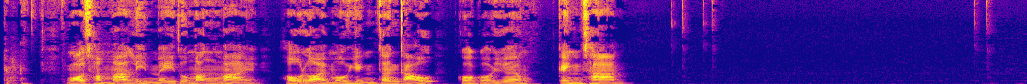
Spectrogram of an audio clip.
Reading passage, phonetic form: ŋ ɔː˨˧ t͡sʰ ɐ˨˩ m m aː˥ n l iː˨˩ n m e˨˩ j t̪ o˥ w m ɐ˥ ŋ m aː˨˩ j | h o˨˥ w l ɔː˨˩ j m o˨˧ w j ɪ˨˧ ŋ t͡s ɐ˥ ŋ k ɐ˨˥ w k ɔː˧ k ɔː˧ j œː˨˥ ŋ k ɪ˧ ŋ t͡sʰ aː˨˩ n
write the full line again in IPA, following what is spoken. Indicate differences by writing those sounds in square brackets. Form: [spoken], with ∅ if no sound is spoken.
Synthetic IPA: ŋ ɔː˨˧ t͡sʰ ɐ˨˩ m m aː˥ n l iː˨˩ n m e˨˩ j t̪ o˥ w m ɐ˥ ŋ m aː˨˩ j | h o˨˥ w l ɔː˨˩ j m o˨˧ w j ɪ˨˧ ŋ t͡s ɐ˥ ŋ k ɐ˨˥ w k ɔː˧ k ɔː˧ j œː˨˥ ŋ k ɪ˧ ŋ t͡sʰ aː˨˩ n

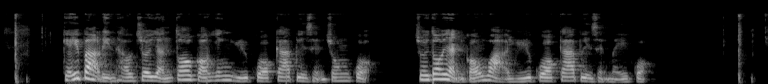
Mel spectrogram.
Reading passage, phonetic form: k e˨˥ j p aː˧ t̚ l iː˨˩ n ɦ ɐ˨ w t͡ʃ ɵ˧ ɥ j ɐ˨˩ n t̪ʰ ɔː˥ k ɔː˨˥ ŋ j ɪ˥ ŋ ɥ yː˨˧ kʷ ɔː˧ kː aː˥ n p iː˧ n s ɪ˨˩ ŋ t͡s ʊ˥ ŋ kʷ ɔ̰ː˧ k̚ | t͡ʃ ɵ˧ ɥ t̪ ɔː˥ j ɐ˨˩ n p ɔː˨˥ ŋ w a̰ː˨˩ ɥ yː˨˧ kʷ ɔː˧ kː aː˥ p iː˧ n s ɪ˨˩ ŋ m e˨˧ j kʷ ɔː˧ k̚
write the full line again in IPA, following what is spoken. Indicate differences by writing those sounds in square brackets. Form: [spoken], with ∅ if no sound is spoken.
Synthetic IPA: k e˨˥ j p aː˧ [k̚] l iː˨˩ n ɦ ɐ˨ w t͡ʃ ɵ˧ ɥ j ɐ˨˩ n [t̪] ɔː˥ k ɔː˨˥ ŋ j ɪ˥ ŋ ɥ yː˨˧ kʷ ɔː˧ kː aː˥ [∅] p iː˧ n s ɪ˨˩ ŋ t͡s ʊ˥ ŋ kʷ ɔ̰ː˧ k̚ | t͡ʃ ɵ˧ ɥ t̪ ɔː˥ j ɐ˨˩ n [k] ɔː˨˥ ŋ w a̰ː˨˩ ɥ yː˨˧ kʷ ɔː˧ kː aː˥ p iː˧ n s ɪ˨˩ ŋ m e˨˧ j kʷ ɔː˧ k̚

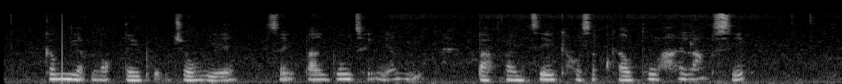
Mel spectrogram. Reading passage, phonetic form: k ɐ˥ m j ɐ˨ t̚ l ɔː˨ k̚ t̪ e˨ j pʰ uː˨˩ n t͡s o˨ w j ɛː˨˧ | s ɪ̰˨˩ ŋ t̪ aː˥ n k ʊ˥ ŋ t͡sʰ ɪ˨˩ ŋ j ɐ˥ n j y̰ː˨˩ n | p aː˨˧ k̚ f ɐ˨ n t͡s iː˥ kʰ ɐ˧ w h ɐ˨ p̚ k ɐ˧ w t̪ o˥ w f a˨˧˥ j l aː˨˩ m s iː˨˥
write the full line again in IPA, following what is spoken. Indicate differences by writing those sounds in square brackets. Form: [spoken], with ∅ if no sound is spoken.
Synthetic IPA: k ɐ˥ m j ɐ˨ t̚ l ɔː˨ k̚ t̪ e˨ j pʰ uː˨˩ n t͡s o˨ w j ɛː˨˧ | s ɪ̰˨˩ ŋ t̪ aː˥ n k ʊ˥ ŋ t͡sʰ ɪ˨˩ ŋ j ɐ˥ n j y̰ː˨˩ n | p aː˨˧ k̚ f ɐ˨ n t͡s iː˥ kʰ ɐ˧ w [s] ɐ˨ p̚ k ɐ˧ w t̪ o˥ w [h] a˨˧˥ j l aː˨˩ m s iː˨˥

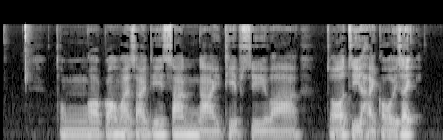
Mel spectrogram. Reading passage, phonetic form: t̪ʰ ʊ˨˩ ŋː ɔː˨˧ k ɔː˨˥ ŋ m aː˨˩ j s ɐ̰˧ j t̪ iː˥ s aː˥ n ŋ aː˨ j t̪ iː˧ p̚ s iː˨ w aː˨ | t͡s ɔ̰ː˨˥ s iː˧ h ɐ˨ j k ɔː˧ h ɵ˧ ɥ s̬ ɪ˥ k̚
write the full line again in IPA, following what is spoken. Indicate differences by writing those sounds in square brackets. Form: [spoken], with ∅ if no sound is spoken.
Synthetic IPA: t̪ʰ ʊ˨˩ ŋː ɔː˨˧ k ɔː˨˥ ŋ m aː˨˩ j s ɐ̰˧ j t̪ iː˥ s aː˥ n ŋ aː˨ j [t̪ʰ] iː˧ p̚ s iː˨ w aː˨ | t͡s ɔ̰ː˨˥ [t͡s] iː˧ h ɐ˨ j k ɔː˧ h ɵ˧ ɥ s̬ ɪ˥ k̚

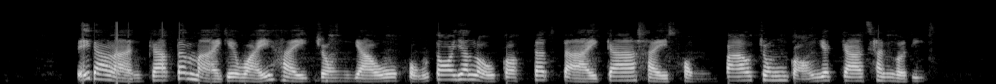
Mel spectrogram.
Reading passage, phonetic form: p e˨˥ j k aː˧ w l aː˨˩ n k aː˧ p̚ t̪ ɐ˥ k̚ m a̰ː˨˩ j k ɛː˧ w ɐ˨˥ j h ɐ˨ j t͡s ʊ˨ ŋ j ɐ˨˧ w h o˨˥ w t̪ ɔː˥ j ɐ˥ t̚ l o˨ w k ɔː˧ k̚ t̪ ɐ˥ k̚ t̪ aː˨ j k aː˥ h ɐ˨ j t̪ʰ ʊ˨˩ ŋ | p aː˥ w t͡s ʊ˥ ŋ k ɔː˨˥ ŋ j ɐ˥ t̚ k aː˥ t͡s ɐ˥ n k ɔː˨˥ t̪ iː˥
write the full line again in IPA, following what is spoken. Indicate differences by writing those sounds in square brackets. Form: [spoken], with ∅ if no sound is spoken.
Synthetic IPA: p e˨˥ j k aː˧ w l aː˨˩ n k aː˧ p̚ t̪ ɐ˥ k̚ m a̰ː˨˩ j k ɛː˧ w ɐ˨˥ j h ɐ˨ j t͡s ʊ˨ ŋ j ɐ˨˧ w h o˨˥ w t̪ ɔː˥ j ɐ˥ t̚ l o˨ w k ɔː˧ k̚ t̪ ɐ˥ k̚ t̪ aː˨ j k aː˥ h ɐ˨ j t̪ʰ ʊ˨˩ ŋ | p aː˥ w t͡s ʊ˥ ŋ k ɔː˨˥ ŋ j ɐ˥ t̚ k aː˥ [t͡sʰ] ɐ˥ n k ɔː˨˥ t̪ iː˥

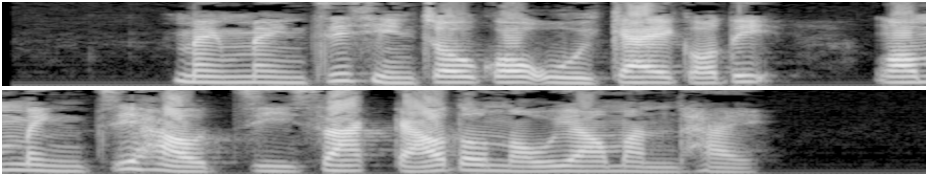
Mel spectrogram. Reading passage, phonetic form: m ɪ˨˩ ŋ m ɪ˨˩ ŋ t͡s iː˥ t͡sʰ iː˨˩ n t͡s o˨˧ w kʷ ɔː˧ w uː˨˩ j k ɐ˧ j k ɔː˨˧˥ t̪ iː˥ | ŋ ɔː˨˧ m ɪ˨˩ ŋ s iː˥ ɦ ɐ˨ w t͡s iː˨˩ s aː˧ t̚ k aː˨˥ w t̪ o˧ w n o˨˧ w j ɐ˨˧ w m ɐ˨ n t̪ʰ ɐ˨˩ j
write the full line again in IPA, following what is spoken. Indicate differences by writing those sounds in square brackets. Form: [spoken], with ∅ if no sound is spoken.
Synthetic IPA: m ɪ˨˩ ŋ m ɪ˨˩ ŋ t͡s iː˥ t͡sʰ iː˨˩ n t͡s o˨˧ w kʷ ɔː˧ w uː˨˩ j k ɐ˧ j k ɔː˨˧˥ t̪ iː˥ | ŋ ɔː˨˧ m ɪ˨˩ ŋ [t͡s] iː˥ ɦ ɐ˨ w t͡s iː˨˩ s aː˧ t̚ k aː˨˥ w t̪ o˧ w n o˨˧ w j ɐ˨˧ w m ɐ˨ n t̪ʰ ɐ˨˩ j

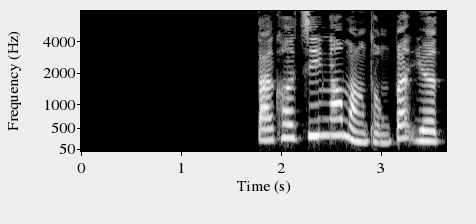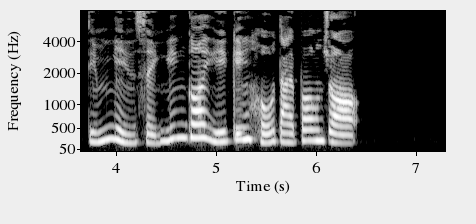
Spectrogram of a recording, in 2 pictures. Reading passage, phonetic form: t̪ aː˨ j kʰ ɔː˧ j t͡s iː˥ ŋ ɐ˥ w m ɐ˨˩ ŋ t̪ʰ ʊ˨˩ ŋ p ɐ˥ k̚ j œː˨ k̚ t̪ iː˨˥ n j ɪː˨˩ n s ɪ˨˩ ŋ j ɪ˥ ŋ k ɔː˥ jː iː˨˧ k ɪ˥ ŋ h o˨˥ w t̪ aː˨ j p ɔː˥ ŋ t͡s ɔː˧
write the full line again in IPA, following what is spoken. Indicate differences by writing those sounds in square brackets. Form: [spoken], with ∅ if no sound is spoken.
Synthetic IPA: t̪ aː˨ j kʰ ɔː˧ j t͡s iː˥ ŋ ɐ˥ w m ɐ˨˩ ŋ t̪ʰ ʊ˨˩ ŋ p ɐ˥ [t̚] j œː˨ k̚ t̪ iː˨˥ [m] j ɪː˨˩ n s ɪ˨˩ ŋ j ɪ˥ ŋ k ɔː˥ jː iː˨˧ k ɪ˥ ŋ h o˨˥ w t̪ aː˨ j p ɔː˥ ŋ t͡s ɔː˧

